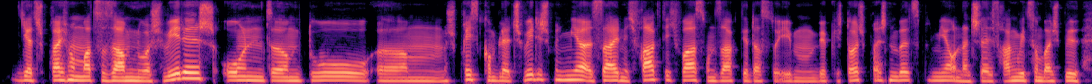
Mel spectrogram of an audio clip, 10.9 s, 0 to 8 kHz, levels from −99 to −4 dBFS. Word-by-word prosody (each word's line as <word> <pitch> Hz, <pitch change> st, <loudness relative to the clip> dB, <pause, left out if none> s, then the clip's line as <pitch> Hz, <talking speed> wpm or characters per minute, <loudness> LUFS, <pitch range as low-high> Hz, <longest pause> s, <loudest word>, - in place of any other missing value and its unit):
jetzt 135 Hz, -1 st, -1 dB
sprechen 150 Hz, 0 st, +2 dB
wir -, -, +5 dB
mal 140 Hz, 0 st, +3 dB
zusammen 130 Hz, -1 st, +3 dB
nur 120 Hz, -1 st, +1 dB
Schwedisch 195 Hz, -, +4 dB
und, 145 Hz, -2 st, 0 dB
ähm, 130 Hz, -1 st, +1 dB
du, 140 Hz, -2 st, 0 dB
ähm, 120 Hz, -2 st, -3 dB
sprichst 170 Hz, +7 st, -4 dB
komplett 130 Hz, -3 st, -2 dB
Schwedisch 170 Hz, +4 st, -2 dB
mit 155 Hz, -, -1 dB
mir, 160 Hz, 0 st, +5 dB
es 120 Hz, -, -2 dB
sei 140 Hz, -1 st, +5 dB
denn, 130 Hz, -, -2 dB
ich 120 Hz, -, -7 dB
frage 160 Hz, +2 st, +4 dB
dich 150 Hz, -4 st, -10 dB
was 145 Hz, 0 st, +4 dB
und 125 Hz, -, -4 dB
sage 125 Hz, 0 st, -1 dB
dir, 130 Hz, -, -4 dB
dass 120 Hz, +1 st, -6 dB
du 135 Hz, -, -8 dB
eben 115 Hz, -3 st, -8 dB
wirklich 120 Hz, 0 st, -8 dB
Deutsch 140 Hz, +2 st, 0 dB
sprechen 140 Hz, 0 st, -5 dB
willst 145 Hz, +1 st, -3 dB
mit 135 Hz, -, -10 dB
mir“ 135 Hz, 0 st, -2 dB
und -, -, -2 dB
dann 110 Hz, 0 st, -3 dB
stelle 115 Hz, +2 st, -2 dB
ich 115 Hz, -, -8 dB
Fragen 125 Hz, +4 st, -1 dB
wie 130 Hz, -, +1 dB
zum 130 Hz, 0 st, -3 dB
Beispiel, 120 Hz, +1 st, -1 dB
135 Hz, 235 wpm, -23 LUFS, 120-145 Hz, -, wir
